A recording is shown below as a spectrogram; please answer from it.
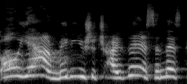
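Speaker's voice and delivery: Steve Wozniak. Retold or imitated. Famous engineer advising a student on a project, lightly voiced. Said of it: "Steve Wozniak would be like".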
